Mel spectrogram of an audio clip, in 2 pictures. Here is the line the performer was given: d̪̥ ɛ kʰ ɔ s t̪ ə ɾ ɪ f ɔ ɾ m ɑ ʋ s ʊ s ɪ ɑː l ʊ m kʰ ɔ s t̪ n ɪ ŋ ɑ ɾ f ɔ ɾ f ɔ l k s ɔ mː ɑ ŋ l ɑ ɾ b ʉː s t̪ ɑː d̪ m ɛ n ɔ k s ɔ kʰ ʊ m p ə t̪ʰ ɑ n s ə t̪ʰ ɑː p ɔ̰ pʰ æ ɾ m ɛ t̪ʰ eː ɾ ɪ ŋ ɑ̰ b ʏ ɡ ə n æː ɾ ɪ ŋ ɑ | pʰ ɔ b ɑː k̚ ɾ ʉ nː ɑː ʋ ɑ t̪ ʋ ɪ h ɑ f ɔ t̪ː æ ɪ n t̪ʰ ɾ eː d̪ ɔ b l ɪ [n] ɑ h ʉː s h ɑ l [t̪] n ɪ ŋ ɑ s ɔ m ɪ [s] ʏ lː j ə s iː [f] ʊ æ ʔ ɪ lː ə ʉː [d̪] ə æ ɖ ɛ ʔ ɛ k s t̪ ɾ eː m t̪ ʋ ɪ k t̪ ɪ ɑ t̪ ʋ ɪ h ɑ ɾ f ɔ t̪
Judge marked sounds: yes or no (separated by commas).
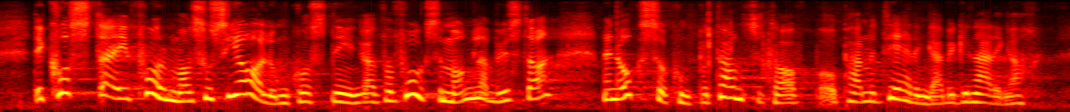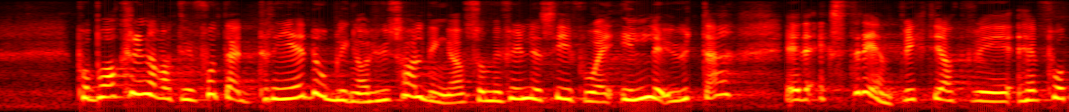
no, no, no, yes, no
